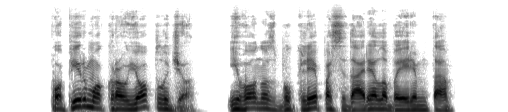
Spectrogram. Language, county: Lithuanian, Vilnius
